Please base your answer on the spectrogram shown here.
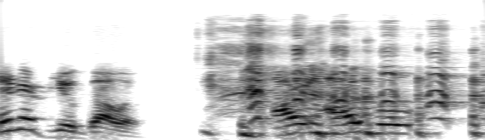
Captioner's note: laughing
